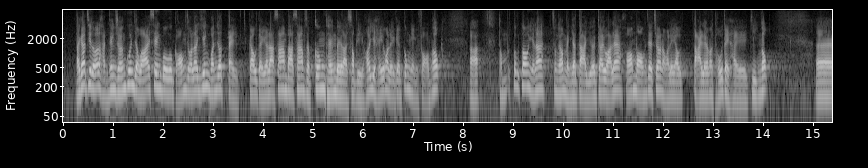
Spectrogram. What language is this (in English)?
Cantonese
